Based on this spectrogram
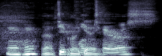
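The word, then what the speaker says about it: Diplopterys: Is that how that's pronounced? Diplopterus.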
